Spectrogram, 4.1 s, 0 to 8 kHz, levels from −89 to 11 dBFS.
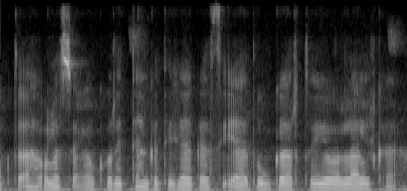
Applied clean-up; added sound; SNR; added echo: none; none; none; none.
